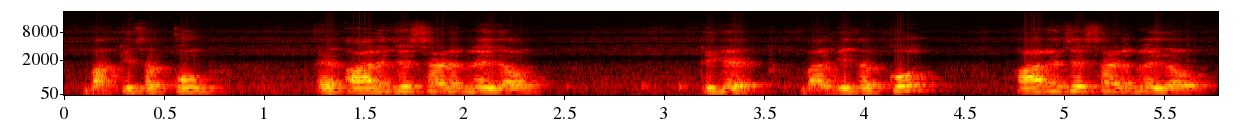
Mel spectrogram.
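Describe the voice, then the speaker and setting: A man's voice: high voice, distant mic, rough recording. A man teaching a math lecture, explaining step by step and asking and answering his own questions.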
